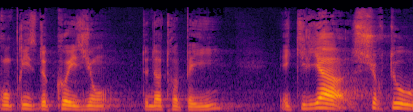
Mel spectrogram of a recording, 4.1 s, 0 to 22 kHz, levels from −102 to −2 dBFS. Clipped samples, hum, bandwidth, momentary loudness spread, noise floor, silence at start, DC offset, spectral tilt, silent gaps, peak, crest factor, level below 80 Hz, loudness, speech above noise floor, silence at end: under 0.1%; none; 16.5 kHz; 17 LU; -59 dBFS; 0 s; under 0.1%; -3.5 dB/octave; none; -12 dBFS; 20 dB; -68 dBFS; -32 LUFS; 28 dB; 0 s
